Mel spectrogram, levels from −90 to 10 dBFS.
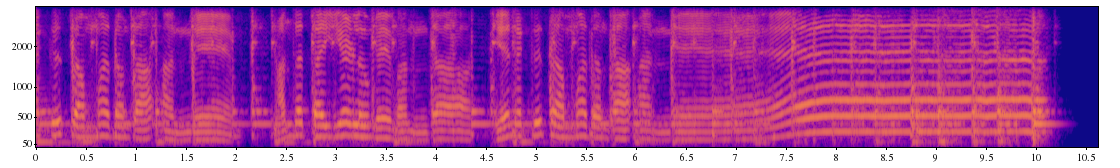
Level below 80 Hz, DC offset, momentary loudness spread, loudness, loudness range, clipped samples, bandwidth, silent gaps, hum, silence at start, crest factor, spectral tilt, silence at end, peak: -54 dBFS; under 0.1%; 8 LU; -25 LUFS; 5 LU; under 0.1%; 4 kHz; none; none; 0 s; 18 dB; -8.5 dB/octave; 0.35 s; -8 dBFS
